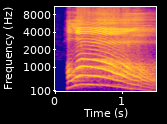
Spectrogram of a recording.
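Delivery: booming, shrill, very loud, high, long-held yell. Testing the echo in the room: yelling louder. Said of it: "I just need to yell a little louder".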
